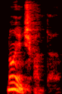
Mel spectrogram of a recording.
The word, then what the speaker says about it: Neuenschwander: my guest today being Dr. Neuenschwander. Neuenschwander, that's great pronunciation, German pronunciation.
